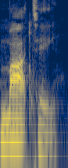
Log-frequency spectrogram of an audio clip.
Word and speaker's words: Mati: It's very important to know how to pronunciate. And I get it. You know, sometimes you don't correct, but it's Mati.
